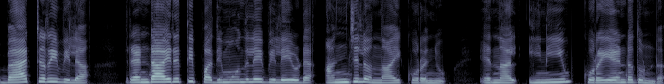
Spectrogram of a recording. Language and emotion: Malayalam, neutral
